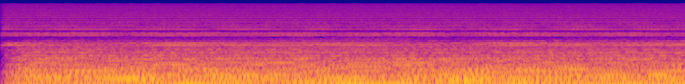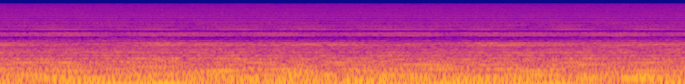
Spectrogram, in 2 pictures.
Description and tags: Viral Circular Sawshine
Glitched layers of synths and strings
buzzing, shrill, strings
